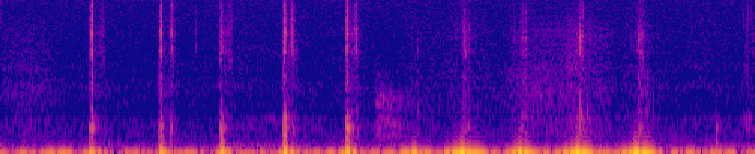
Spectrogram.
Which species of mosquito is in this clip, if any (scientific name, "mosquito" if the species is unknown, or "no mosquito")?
Mansonia uniformis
